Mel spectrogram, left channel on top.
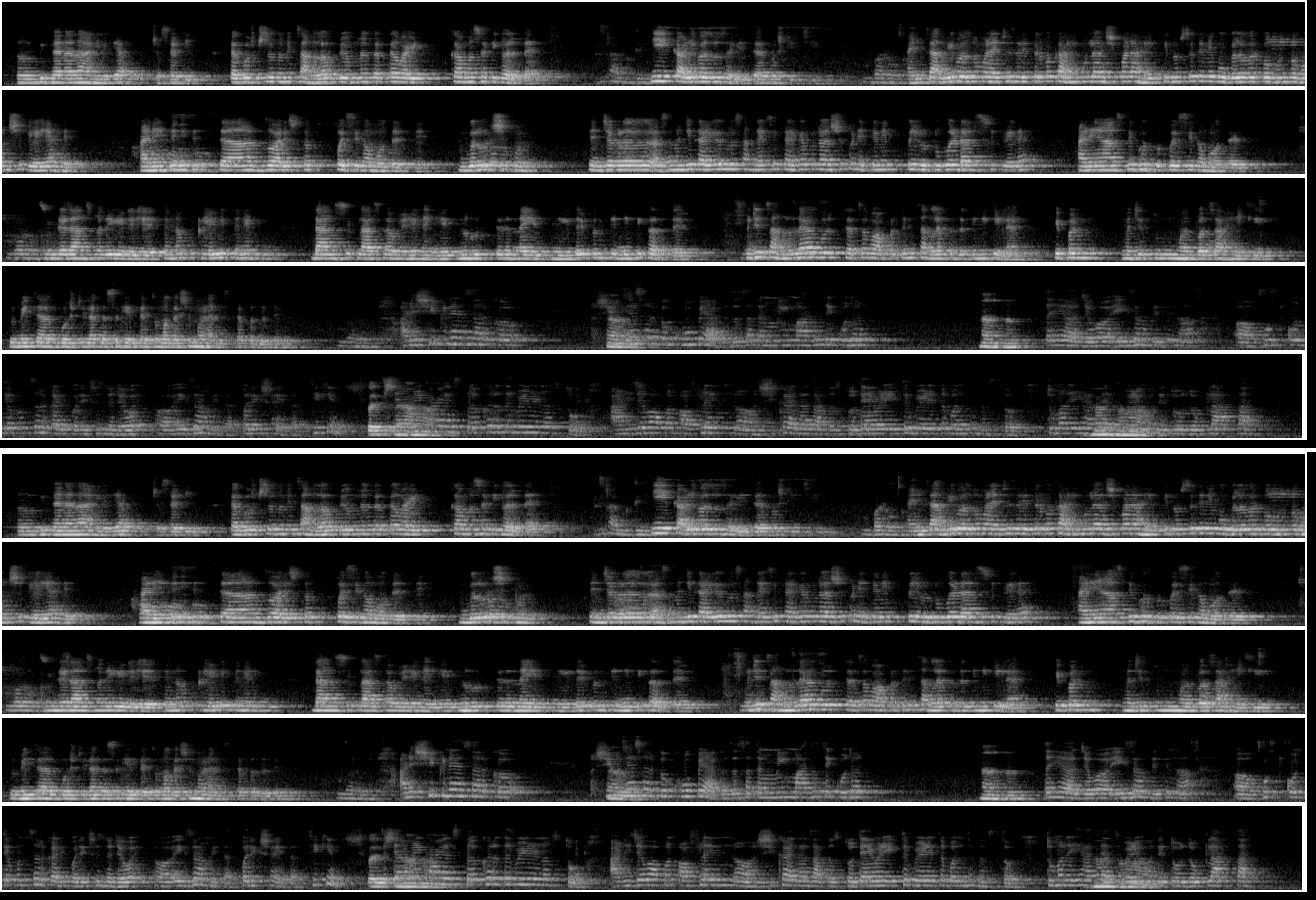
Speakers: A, on the left; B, on the right.
A: विज्ञानान आणली आहे तुमच्यासाठी त्या गोष्टी तुम्ही चांगल्यासाठी उपयोग न करता वाईट कामासाठी करताय ही
B: अगदीच
A: एक काळी बाजू झाली त्या गोष्टीची
B: बरोबर
A: आणि चांगली बाजू म्हणायची झा तर मग काही मुलं अशी पण आहेत की नुसतं त्यांनी गुगल वर बघून बघून शिकलेली आहेत
B: हो
A: आणि
B: हो
A: तेनी त्याच्या
B: हो
A: द्वारे सुद्धा खूप पैसे कमवताय ते गुगल वर
B: बरोबर
A: शिकून त्यांच्याकड
B: बरोबर
A: असं म्हणजे काय काय तुला सांगायचे काय मुलं अशी पण आहे त्यांनी फक्त युट्यूब वर डान्स शिकलेला आहे आणि
B: हम्म
A: आज ते भरपूर पैसे कमवतय
B: बरोबर
A: डान्स मध्ये गेलेले आहेत त्यांना कुठलेही त्यांनी डान्सचे क्लास लावलेले नाहीय नृत्य त्यांना येत नाही तरी पण त्यांनी ते करताय म्हणजे
B: बरोबर
A: चांगल्या त्याचा वापर नी चांगल्या पद्ती केला पण म्हणजे महवाचं
B: अगदीच
A: आहे की तुम्ही त्या गोष्टीला कसं घेतय तू मगला कशी म्हणालीस त्या पद्धतीनें
B: बरोबर आणि शिकण्यासारखं शिकण्यासारखं
A: हा
B: खूप आहे अगं जस आता मी माझंच एक
A: हा हा
B: आ जेव्हा एक्झाम देते ना कुठ कोणत्या पण सरकारी परीक्षांच्या जेव्हा एक्झाम येतात परीक्षा येतात ठीक आहे
A: परीक्षा
B: तर त्यावेळी
A: हा हा
B: काय अस वेळ नसतो आणि जेव्हा आपण ऑफलाईन शिकायला जात असतो त्यावे वेळेच बंधन त व क्
A: हा
B: त त्हाला
A: हा हा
